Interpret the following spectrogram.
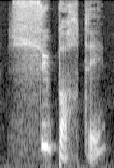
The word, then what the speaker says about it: supporter: You can also add this SUP in front of porter, sup, supporter, supporter. We don't really pronounce the two or the double P here, supporter. And then it's possible to use this or to add this TRANS, trans, transporter, transporter, transporter.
